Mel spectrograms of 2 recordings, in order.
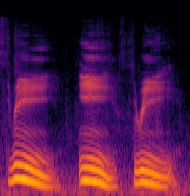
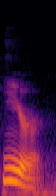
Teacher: the vowel in three should be more like an e than the vowel in here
